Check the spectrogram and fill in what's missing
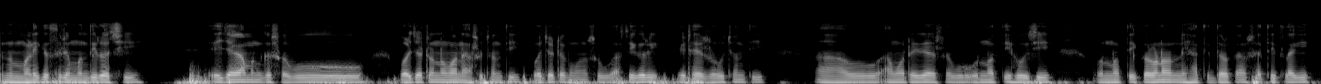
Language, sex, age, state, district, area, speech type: Odia, male, 18-30, Odisha, Kalahandi, rural, spontaneous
